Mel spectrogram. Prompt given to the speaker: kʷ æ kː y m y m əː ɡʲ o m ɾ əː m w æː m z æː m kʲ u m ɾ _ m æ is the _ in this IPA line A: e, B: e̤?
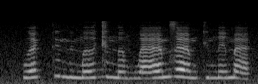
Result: A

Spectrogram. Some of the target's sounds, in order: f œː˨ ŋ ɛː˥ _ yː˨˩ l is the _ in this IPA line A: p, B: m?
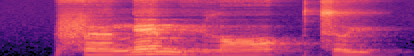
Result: B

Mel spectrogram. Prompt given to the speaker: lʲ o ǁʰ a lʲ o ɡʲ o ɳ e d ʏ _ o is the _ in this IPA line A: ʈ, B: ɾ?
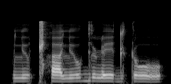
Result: A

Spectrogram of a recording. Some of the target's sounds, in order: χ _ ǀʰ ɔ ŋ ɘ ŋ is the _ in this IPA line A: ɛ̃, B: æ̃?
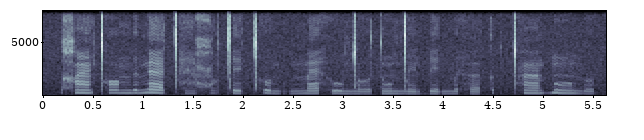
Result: B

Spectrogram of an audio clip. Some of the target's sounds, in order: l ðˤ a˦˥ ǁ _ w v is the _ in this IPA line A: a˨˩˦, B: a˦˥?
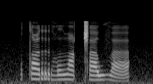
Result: B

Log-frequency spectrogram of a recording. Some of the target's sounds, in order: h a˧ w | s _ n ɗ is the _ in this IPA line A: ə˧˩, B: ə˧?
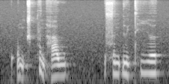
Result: B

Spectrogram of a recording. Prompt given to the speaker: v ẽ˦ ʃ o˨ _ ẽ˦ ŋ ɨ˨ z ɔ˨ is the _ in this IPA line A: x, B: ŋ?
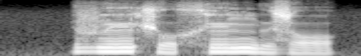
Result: A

